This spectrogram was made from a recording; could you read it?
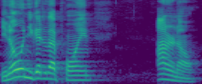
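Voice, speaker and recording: In a church hall, a young man with a high, sing-song voice and a fairly bright tone briskly tells the youth group about a trip. As presenter he rambles casually, drops sentences halfway, and fills the gaps with lots of fillers.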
